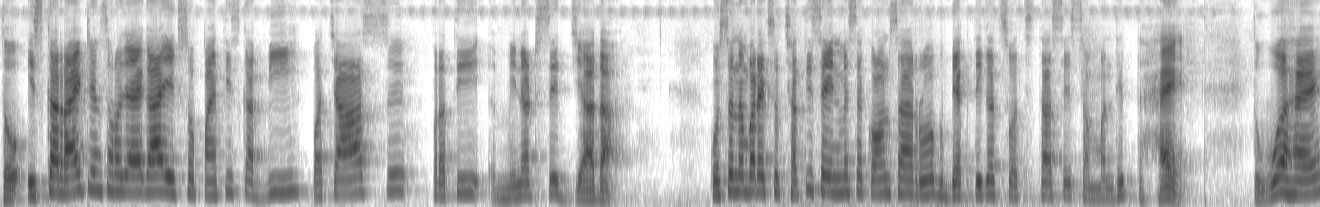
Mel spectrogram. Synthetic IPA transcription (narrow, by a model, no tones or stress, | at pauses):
t̪oːɪskaɾaːɪʈẽːnsəɾɦod͡ʒaːeːɡaeːksɔpɛ̃ːt̪iːskabiːpɐt͡ʃaːs | pɾət̪imɪnəʈsezjaːd̪a̰ | kosənːə̃mbəɾeːksɔt͡ʃʰət̪ːiːseɪnmẽsekɔːnsaɾoːɡʋjəkt̪ɪɡət̪swɐt̪ːʃʰə̥t̪asesɐ̃mbə̃nd̪ʱɪt̪hɛː | t̪oʋɐɦɛː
